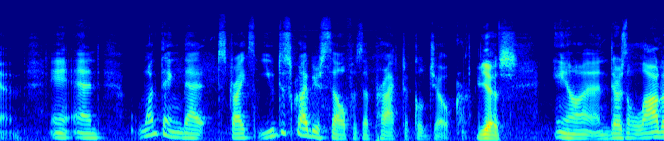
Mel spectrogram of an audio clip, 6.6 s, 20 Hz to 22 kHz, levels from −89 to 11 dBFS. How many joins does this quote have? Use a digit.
1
